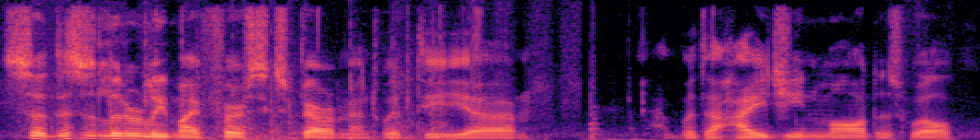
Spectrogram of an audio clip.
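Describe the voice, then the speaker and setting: A man with a fairly low voice live-streams a game, talking fairly quickly over a little hiss or hum. His let's-play commentary is casual and rambling, he sometimes trips over his words, and he sounds sleepy, yawning as he goes.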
